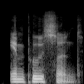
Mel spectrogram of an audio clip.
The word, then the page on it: impuissant: American English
